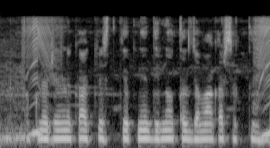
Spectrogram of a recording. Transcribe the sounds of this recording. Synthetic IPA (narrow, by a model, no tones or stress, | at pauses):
ɐpneɾɪːɳ̃kakɪst̪kɪt̪ned̪ɪnõt̪ɐkd͡ʒɐmakɐɾsɐk̚t̪eɦɛ̃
